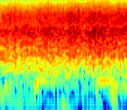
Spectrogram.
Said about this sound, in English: Do you believe that? Are you clapping because you believe that? Or are you clapping because I shut my iPad?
